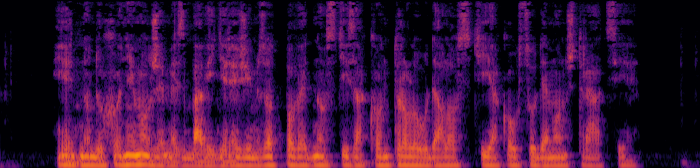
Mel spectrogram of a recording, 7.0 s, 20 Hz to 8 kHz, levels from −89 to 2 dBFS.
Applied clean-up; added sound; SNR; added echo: none; none; none; none.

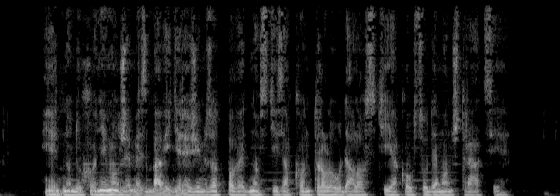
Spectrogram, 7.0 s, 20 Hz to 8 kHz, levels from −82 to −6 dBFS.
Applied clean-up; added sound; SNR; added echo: neural separator model SepFormer DNS4.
